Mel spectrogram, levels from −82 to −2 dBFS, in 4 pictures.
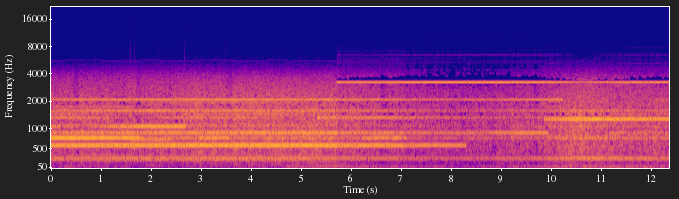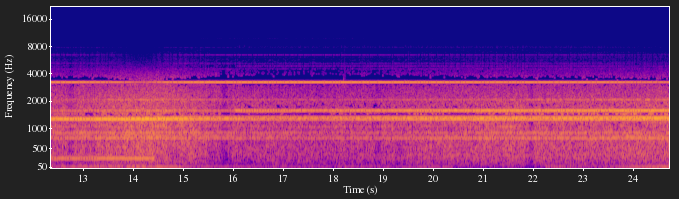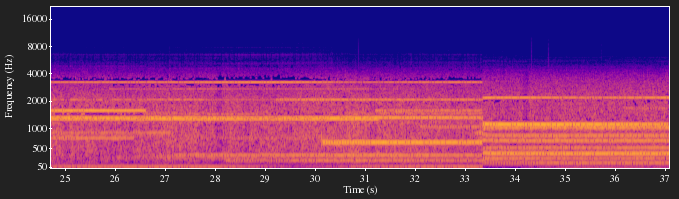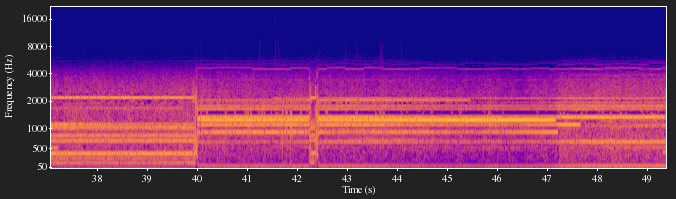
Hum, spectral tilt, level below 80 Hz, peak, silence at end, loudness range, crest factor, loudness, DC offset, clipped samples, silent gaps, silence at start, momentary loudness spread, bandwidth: none; -5 dB/octave; -42 dBFS; -6 dBFS; 0 s; 3 LU; 12 dB; -17 LUFS; under 0.1%; under 0.1%; none; 0 s; 3 LU; 7 kHz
